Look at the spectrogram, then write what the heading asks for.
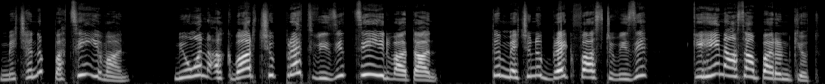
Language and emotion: Kashmiri, angry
